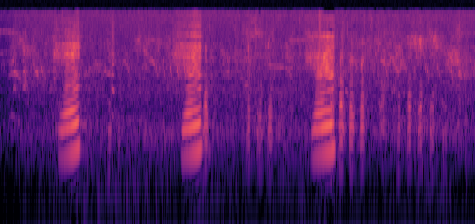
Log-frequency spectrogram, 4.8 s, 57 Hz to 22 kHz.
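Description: Ruddy shelduck giving three loud, nasal, upslurred honks about every 1.3 seconds, with softer clucking notes between them.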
